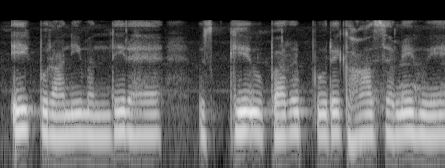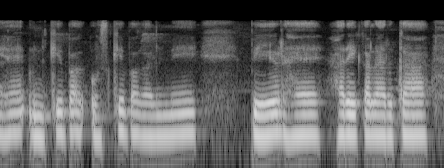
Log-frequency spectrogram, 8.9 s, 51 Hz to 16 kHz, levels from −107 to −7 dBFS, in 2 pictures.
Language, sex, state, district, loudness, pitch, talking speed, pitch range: Hindi, female, Bihar, Saran, -30 LUFS, 160 Hz, 130 wpm, 160-170 Hz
